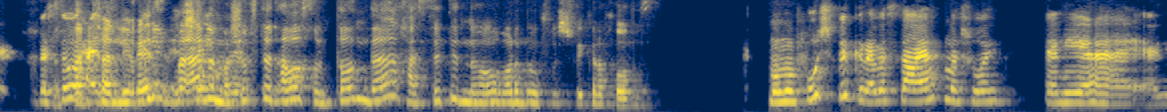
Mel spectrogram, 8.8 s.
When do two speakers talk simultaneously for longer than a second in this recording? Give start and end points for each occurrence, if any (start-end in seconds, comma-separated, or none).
0.6-1.9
